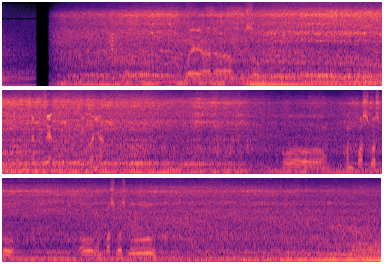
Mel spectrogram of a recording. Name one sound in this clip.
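A truck engine rumbles steadily as it drives past on a road.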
